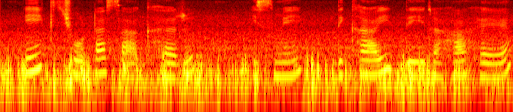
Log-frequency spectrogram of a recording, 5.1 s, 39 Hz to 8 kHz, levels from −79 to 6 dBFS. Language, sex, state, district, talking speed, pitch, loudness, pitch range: Hindi, female, Haryana, Jhajjar, 105 wpm, 225 Hz, -17 LUFS, 205-245 Hz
